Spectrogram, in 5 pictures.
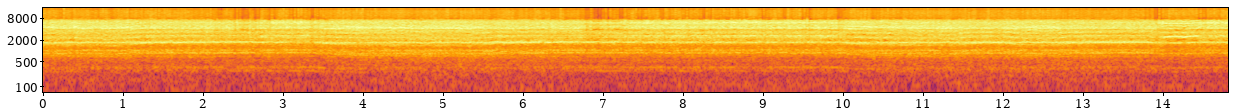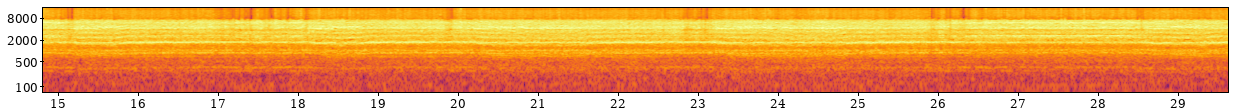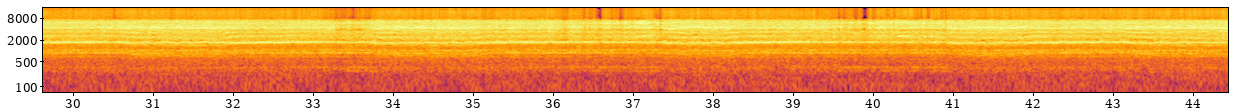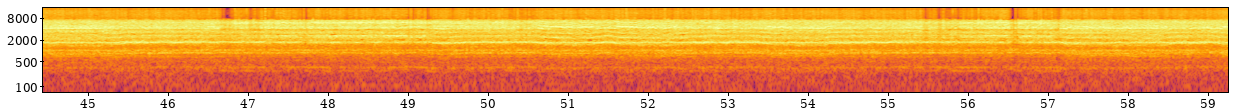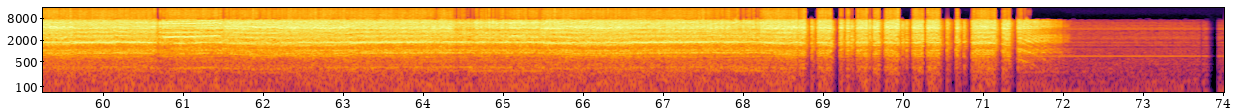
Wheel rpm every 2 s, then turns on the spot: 220, 230, 210, 230, 240, 220, 220, 230, 230, 230, 220, 230, 220, 230, 230, 220, 230, 220, 230, 230, 230, 230, 210, 230, 230, 220, 220, 220, 230, 220, 220, 210, 230, 220, 220, 160, 0.
none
